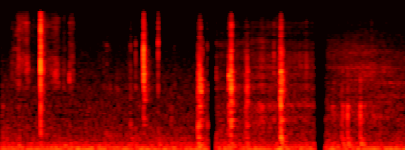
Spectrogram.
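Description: Faint scattered clicks and taps, about half a dozen over a few seconds, from a hand wiping the inside of a wet stainless-steel drum with a cleaning pad.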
